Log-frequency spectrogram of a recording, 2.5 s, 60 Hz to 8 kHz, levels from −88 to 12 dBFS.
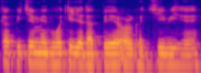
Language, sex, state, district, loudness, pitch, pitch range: Hindi, male, Arunachal Pradesh, Longding, -16 LUFS, 115 Hz, 110-115 Hz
